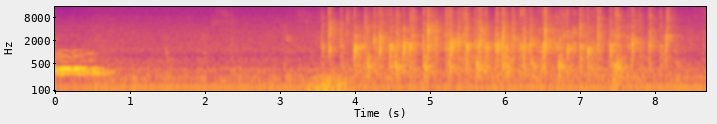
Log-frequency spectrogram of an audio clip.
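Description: Four unaccompanied voices hold the final chord of an a cappella song, which fades out under a second in. After a short lull, an audience applauds from about three and a half seconds in.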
